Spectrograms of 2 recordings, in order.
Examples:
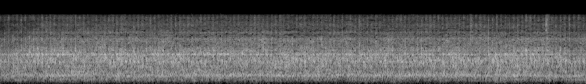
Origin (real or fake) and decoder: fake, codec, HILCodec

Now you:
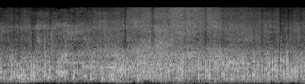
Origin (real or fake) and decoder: fake, codec, SNAC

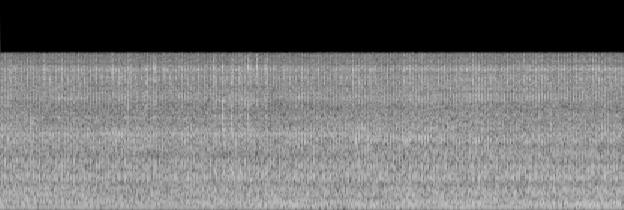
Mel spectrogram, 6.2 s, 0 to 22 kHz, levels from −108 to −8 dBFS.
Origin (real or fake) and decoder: real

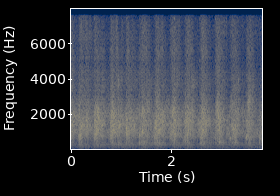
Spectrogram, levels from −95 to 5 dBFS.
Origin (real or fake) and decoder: fake, codec, ZipCodec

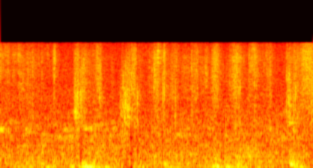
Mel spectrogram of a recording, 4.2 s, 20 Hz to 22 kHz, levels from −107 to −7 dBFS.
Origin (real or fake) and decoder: fake, vocoder, Vocos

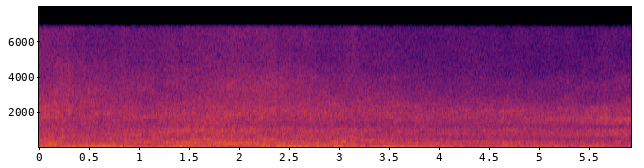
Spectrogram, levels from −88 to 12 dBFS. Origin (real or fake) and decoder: fake, codec, DAC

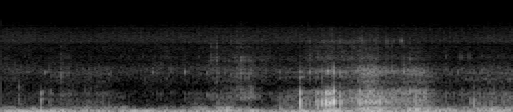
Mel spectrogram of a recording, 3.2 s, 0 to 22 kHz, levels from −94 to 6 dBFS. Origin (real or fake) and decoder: real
